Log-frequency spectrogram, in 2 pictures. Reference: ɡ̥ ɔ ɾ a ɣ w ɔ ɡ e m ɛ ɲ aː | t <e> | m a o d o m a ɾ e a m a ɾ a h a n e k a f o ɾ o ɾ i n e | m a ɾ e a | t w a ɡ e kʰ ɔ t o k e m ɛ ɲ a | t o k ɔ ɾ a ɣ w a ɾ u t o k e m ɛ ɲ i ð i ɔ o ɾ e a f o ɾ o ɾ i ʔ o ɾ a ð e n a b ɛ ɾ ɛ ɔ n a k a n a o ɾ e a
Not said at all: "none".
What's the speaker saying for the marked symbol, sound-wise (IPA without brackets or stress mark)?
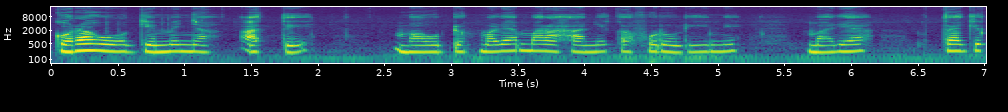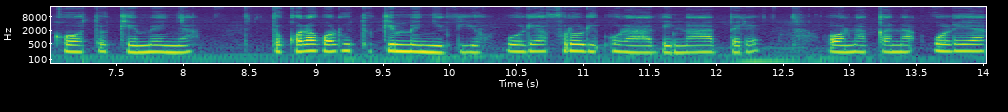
e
